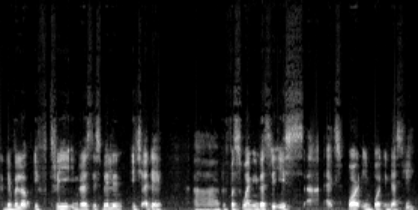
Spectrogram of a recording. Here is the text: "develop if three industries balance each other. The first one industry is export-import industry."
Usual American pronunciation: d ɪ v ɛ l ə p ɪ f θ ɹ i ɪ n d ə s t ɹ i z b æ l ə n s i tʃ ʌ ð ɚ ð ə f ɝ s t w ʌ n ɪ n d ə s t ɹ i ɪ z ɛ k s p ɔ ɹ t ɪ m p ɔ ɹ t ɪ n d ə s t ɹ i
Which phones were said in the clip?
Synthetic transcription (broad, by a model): d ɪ v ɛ l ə p ɪ f t ɹ i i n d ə s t i s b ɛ l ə n i tʃ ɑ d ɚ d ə f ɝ s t w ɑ n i n d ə s t ɹ i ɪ s ɛ k s p ɔ t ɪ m p ɔ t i n d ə s t ɹ i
